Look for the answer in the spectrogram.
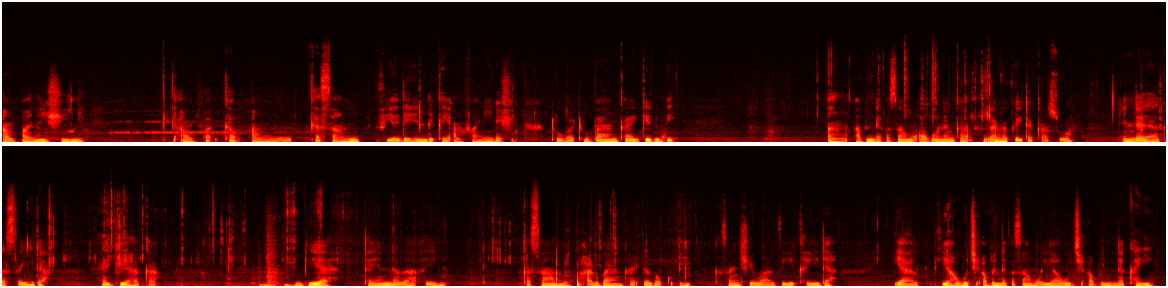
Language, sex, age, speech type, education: Hausa, female, 15-29, spontaneous, primary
